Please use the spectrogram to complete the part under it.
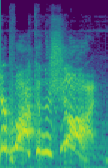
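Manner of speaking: very loud, high, shrill, scary shout. Cooking show host quoting the camera guy, imitating a scary voice. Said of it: "that was a pretty scary voice".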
